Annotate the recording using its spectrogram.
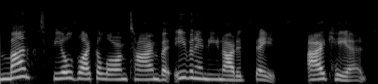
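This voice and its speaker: A woman with a Southern US accent and a high pitch speaks at a fairly quick pace with ordinary pitch variation, in a dry, close sound with no echo. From East Tennessee. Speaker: former state representative and CEO. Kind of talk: interview answer. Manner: enthusiastic.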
